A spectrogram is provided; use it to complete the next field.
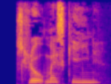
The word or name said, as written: slåmaskine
